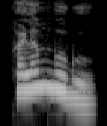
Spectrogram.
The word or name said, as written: ಕೋಲಂಬಕ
